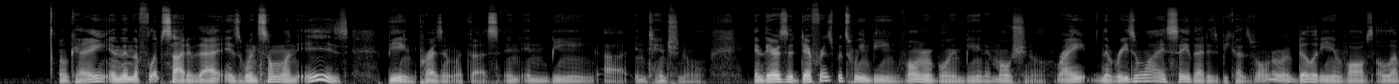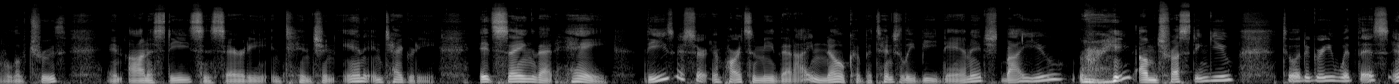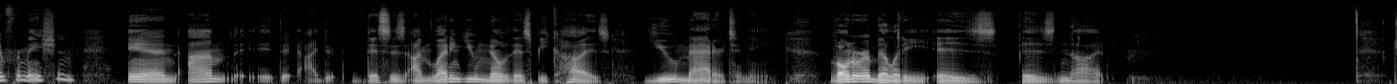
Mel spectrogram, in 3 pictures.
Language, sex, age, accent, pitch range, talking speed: English, male, 30-49, American, 80-110 Hz, 145 wpm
